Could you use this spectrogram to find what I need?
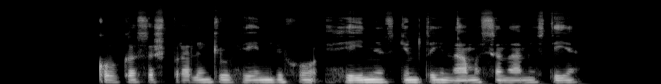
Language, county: Lithuanian, Telšiai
